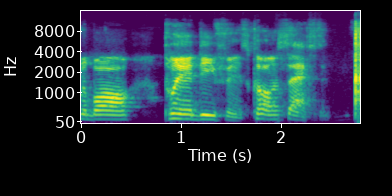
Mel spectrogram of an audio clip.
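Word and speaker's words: Sexton: Colin Saxton. Saxton. I'm sorry I said his name wrong.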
